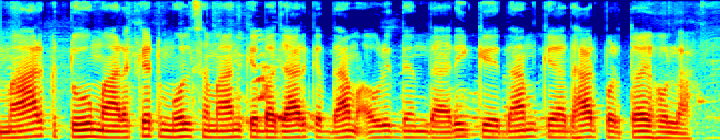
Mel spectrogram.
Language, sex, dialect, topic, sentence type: Bhojpuri, male, Southern / Standard, banking, statement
